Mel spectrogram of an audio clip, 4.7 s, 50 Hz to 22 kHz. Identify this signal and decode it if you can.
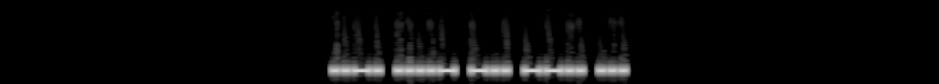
Morse code, heard as a keyed tone, about 43 wpm, 700 Hz. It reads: F4DZS
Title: DXCC-100 Call Signs - 5 Characters - Repeated 3x - 45wpm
